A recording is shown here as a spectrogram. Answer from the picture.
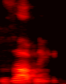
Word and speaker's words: Xobni: But by the way, that is inbox spelled backwards and it is pronounced Zobni.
